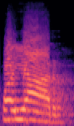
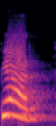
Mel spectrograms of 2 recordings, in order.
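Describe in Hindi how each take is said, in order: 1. प और य के बीच छोटा अ स्वर आता है। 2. प सीधे य की आवाज़ में मिल जाता है। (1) "अंतर आया, उच्चारण में अंतर आया" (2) "प्यार यानी कम में उच्चारण"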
